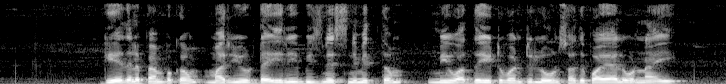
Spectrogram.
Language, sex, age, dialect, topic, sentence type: Telugu, male, 46-50, Utterandhra, banking, question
